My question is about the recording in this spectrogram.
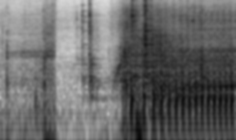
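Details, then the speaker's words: Log splitter's fairly new small engine, obtained not cranking, starts after its carburetor was cleaned a second time with carb cleaner: a few weak cranks, then it catches into quick, even firing and a steady healthy idle. "oh yeah that's what we want right there well I ain't going to kid you I'm a happy camper"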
